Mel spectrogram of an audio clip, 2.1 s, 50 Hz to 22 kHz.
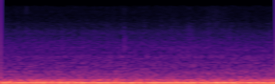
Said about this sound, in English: as I drive on these side roads, the speed limit is 45 miles an hour. Oftentimes, I drive at a slower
